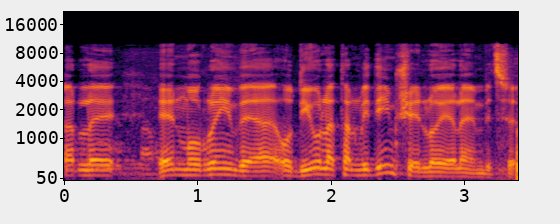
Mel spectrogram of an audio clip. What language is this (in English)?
Hebrew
